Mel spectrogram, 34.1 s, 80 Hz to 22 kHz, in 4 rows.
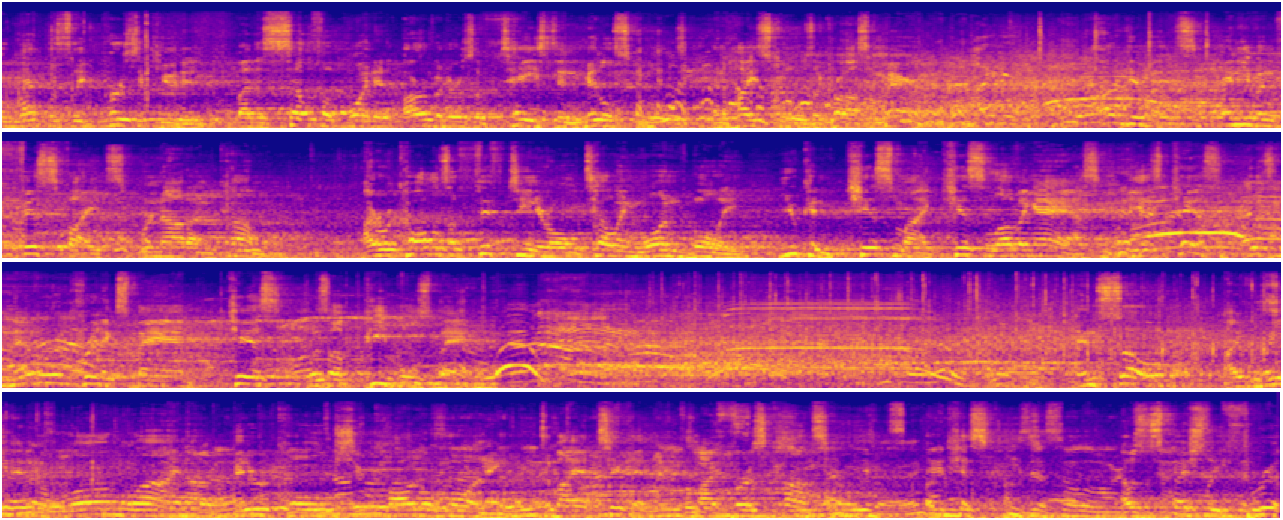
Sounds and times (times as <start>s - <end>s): Male speech, man speaking: 0.0s - 21.1s, 24.2s - 34.1s.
